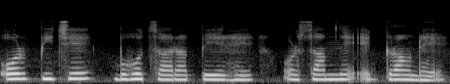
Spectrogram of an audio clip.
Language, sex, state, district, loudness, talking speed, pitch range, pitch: Hindi, female, Arunachal Pradesh, Lower Dibang Valley, -16 LUFS, 145 wpm, 220-250 Hz, 230 Hz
